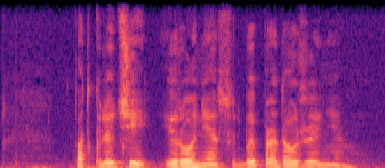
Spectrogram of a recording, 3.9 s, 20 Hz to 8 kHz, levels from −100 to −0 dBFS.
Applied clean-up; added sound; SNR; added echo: none; Growling; 20 dB; none.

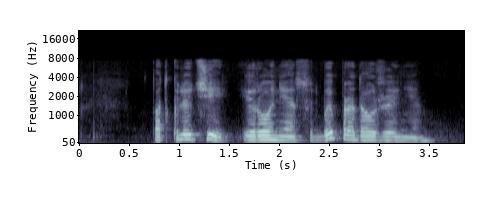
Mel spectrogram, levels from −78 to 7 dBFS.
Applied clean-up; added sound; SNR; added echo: neural separator model SepFormer DNS4.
